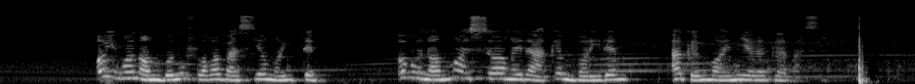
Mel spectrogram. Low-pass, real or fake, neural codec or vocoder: 9.9 kHz; real; none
